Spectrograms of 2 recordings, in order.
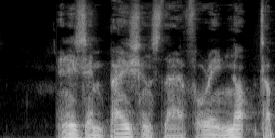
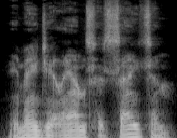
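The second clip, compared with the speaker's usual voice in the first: usual speaking voice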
